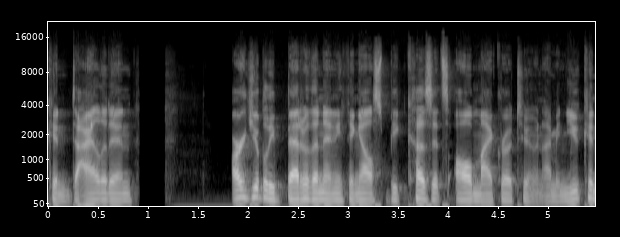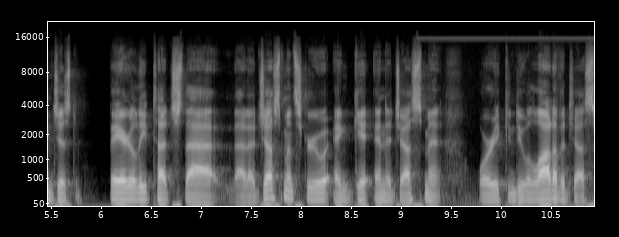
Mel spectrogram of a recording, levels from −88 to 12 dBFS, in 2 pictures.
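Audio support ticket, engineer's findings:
Playback stall, 0.90 to 1.17 s: speech halts mid-flow for roughly 0.26 s of silence, then resumes. Likely a starved output buffer or blocked player thread.

Video or display buzz, 9.15 s to end of clip: buzz at 59.94 Hz with hash above it, plus a 15.7 kHz line-rate whine, well below the speech. Screen or video cable coupling into the audio path. The 59.94 Hz field rate and the line tone rule out 60 Hz mains hum.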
